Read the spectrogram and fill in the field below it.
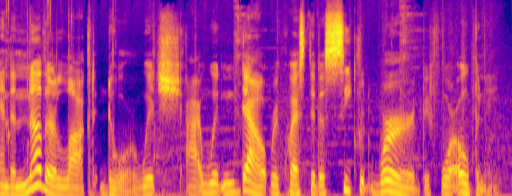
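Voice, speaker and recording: Music plays in the background. Over it, a woman with a very deep, low pitch speaks at a moderate pace. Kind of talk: audio drama narration. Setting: studio.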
